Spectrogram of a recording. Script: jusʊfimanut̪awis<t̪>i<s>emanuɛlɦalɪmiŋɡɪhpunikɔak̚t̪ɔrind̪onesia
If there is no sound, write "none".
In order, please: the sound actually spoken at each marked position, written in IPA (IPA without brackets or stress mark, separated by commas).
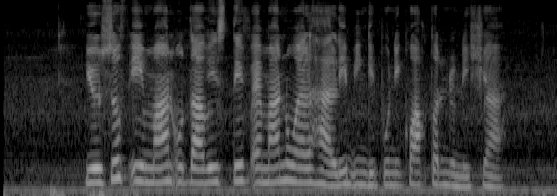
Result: t̪, f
